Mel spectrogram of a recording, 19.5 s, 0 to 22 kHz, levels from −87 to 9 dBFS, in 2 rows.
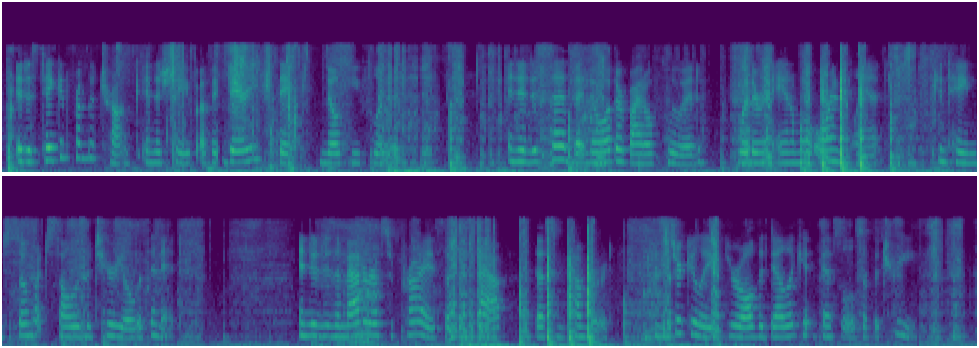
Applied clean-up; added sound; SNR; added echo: none; Writing; 0 dB; none.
